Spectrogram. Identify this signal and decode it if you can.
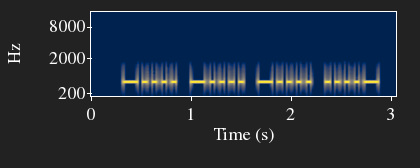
Morse code, heard as a keyed tone, about 25 wpm, 700 Hz. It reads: 6664
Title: Numbers - 4-Digit 25wpm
